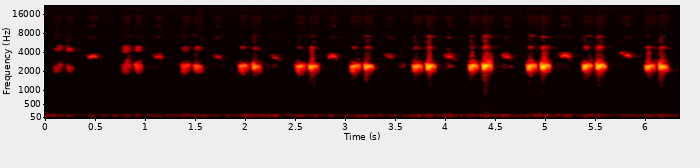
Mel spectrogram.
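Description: A female quail gives soft, high paired chips, repeated about every half second and growing louder through the clip, over a faint low rumble.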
